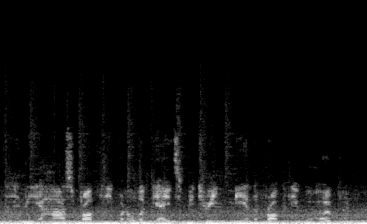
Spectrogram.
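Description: Over music in the background, a man speaks at a very fast pace, the sound dry with no echo. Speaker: vlogger. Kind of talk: casual vlog chat. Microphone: phone near.

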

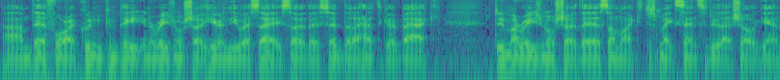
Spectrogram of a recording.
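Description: Very deep and low in pitch, a man with an Australian accent talks at a very fast pace. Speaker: bodybuilder. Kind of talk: casual chat. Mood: relaxed, confident. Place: studio. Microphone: studio mic.

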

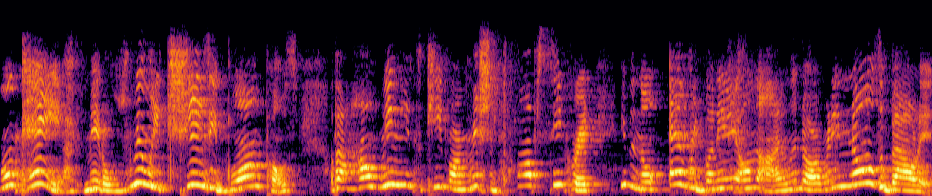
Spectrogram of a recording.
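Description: A put-on character voice sits at an extremely high pitch with very wide pitch swings, delivered at a moderate pace. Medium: machinima. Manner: sarcastic.

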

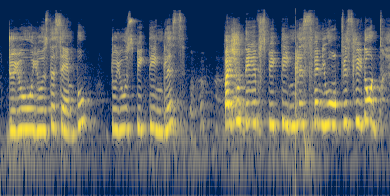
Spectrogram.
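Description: A woman with an Indian accent talks at an extremely high pitch. Her pace is moderate, over light background noise. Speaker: comedian. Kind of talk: stand-up comedy. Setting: stage with audience. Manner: animated. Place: stage. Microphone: handheld.

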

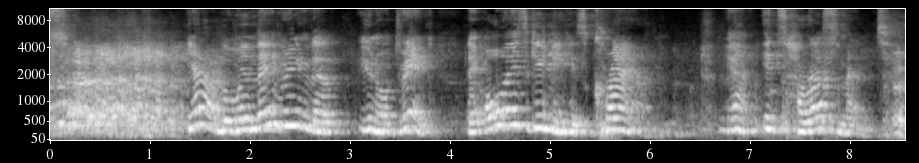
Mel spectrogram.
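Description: Over loud background noise and audible room echo, a woman speaks at a very slow pace. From Japan. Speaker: stand-up comedian. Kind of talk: stand-up comedy set. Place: stage.

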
